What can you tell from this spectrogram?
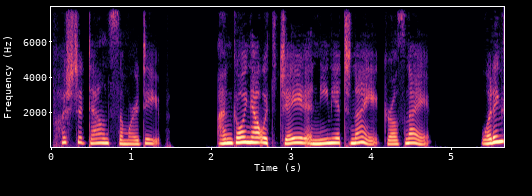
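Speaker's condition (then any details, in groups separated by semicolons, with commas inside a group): No condition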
